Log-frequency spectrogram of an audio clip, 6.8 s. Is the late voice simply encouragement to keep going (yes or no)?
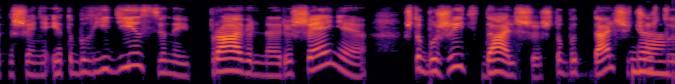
yes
